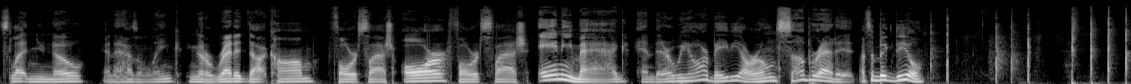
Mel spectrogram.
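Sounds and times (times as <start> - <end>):
speech: 0.0 - 9.4
hand clapping: 9.2 - 11.3.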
